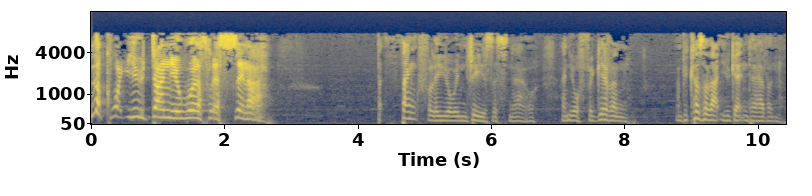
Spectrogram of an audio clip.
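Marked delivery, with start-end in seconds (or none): 0.0-2.6 very loud, thunderous, booming voice with raised pitch. Describing a common picture of God judging sinners: thunderous voice of God. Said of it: "God saying in a thunderous voice".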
